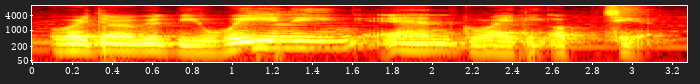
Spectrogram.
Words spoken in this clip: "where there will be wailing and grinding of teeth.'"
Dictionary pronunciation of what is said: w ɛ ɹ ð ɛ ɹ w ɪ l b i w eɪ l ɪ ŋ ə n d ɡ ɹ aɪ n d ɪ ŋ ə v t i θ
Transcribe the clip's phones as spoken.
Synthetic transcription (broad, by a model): w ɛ ɹ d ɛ ɹ w ɪ l b i w eɪ l ɪ ŋ ə n d ɡ ɹ aɪ n d ɪ ŋ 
